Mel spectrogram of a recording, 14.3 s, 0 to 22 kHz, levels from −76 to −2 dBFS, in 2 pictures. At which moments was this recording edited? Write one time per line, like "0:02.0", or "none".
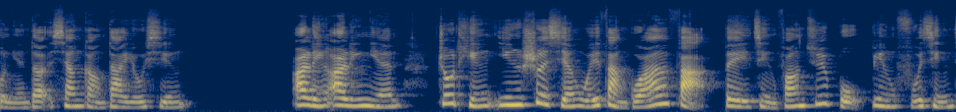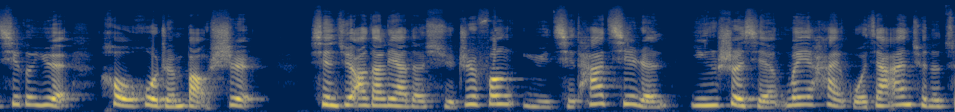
0:09.4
